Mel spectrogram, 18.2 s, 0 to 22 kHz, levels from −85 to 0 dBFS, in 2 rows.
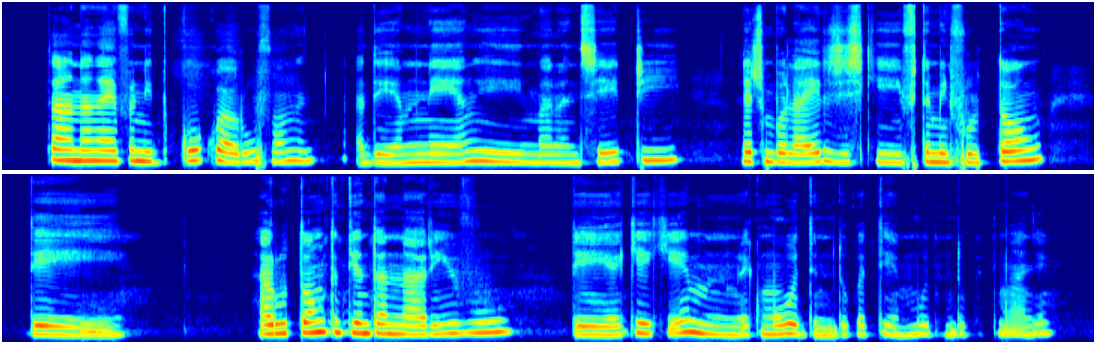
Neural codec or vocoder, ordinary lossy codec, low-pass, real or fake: none; none; none; real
